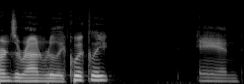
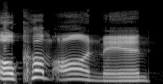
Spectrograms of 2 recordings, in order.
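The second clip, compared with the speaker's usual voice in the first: high, loud, drawn-out exasperated groan. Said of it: "and he just goes".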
